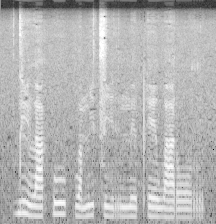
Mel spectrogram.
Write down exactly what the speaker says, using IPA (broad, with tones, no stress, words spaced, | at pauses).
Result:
dĩ˦˨la˨ k͡puː˦kʷa˨mi˦t͡siː˨r mɪ˨pʰe˨wa˨ ɾo˦r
